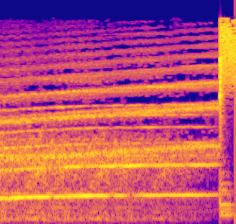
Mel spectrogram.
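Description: A siren-like tone in a music track's intro, holding at a steady pitch after a rising glide, over a faint steady pulse.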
